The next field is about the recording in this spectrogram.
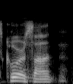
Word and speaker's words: Coruscant: See, in the movies, it's Coruscant. – Yeah. – They do say it like that? – Yeah.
